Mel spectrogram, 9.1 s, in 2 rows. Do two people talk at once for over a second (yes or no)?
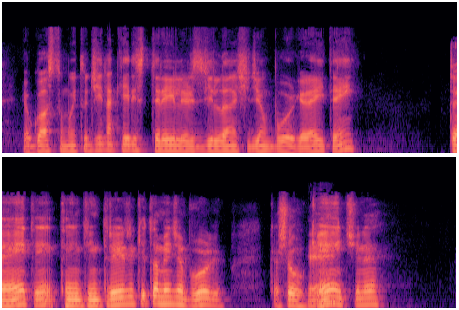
no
